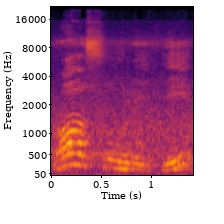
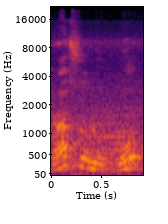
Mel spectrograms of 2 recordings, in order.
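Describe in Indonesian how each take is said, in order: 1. Suku kata akhirnya memakai vokal i. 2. Suku kata akhirnya memakai vokal u. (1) "dipelintir menjadi rasulihi" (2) "dibaca secara benar sebagai rasuluhu"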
